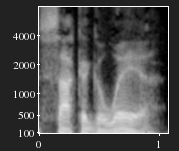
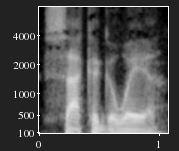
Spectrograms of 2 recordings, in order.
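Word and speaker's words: Sacagawea: meant birdwoman in hia the hidatsa language itself provides compelling evidence for the pronunciation Saka GAA as it contains no J sounds however this seemingly straightforward linguistic explanation faces Challenge from multiple directions the LMI Shoni her native people maintain that her name should be pronounced sakaa meaning boat launcher or boat pusher in their language this interpretation gains support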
